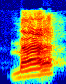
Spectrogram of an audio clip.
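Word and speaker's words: مَنْ: Man. I'm not going to say min. From the meme to the noon with no fatah.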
